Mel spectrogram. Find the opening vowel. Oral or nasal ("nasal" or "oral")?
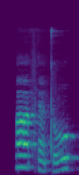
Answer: nasal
